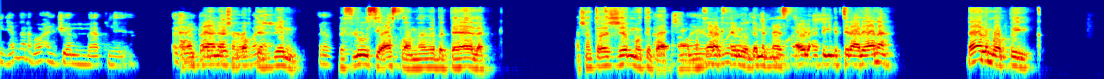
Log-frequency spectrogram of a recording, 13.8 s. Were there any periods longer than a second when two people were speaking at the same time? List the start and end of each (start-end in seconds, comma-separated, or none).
2.3-3.5, 8.4-10.5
